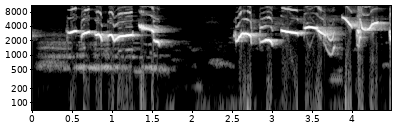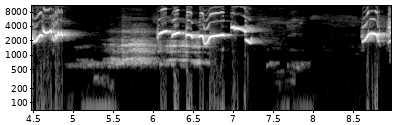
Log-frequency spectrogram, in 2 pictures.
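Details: Oriental magpie-robin singing in 'ngeplong' style at night, used as a lure to rouse spotted young magpie-robins into answering: loud bursts of clear, shrill whistled notes with quick up-down slurs and sharp chips, in phrases about a second long separated by short pauses.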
